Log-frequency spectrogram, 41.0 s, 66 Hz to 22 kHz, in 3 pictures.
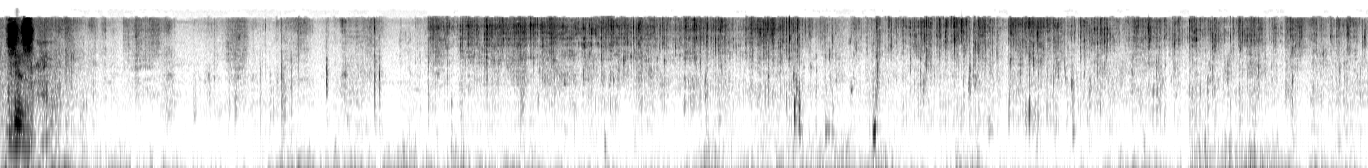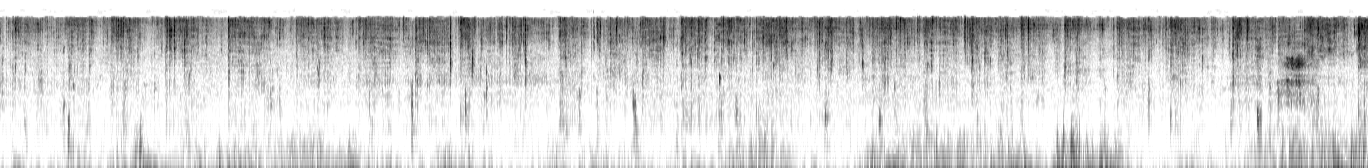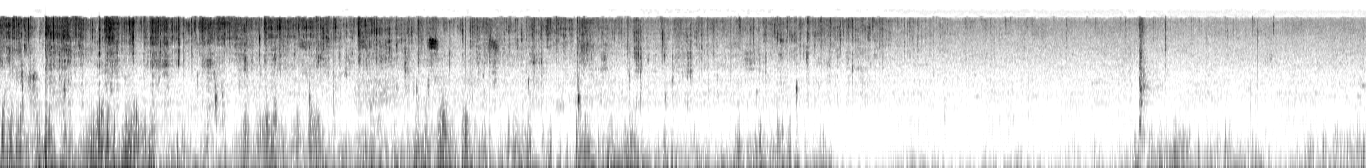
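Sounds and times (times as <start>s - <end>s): liquid pouring and trickling: 4.1s - 36.8s.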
